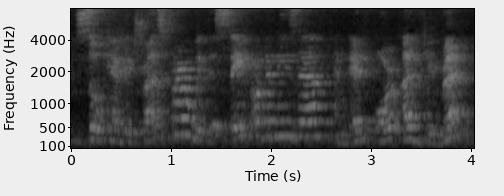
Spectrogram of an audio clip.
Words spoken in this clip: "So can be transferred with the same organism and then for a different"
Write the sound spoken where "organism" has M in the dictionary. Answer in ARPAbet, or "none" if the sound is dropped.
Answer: none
